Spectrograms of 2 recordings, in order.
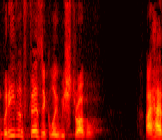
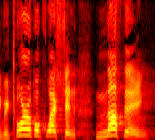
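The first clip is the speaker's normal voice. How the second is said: loud, higher preaching voice; preacher proclaiming to the congregation; full force preaching; 4 semitones higher, 9 dB louder, slower than usual. Acted. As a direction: drive the answer home.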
